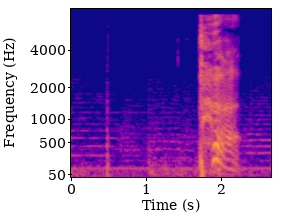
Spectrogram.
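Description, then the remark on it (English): A voice imitates a man coughing up blood: one short, gurgling, throaty burst lasting about half a second, moderately loud against near silence, preceded by a faint tap. “coughs up blood, slumps over, drops his staff.”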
